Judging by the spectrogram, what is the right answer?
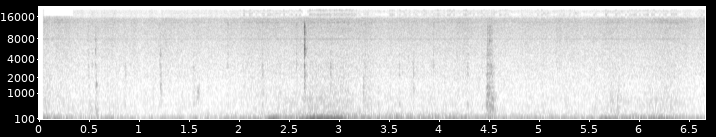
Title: clunk sound boosted 1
